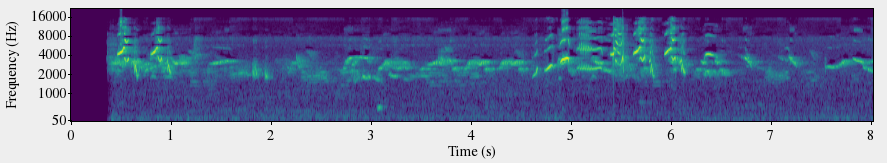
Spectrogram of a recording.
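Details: Oriental magpie-robin song used as a lure to make young, newly caught or silent birds answer; loud varied whistles and rich chattering phrases in bursts, sliding notes between them, faint low hum beneath.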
